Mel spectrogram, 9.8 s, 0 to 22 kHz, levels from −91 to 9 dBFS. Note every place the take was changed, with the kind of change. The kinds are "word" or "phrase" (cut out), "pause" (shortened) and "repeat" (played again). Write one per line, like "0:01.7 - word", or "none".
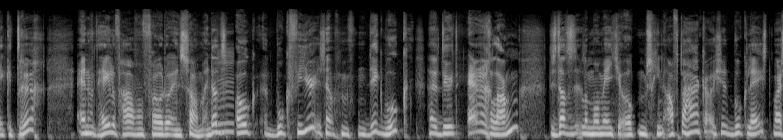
0:01.1 - phrase
0:02.9 - word
0:04.0 - word
0:07.3 - word
0:07.9 - word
